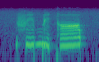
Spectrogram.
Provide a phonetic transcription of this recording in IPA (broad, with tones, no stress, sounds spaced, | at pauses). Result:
f i˧˥ b i˧˩ k ɤː˧˥ p̚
